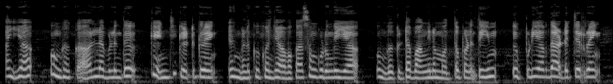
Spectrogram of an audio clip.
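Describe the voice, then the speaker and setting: A poor old grandmother, acted by a woman pleads in a very high, bright voice. Her begging tumbles out quickly and urgently. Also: fairly even intonation, a little hiss or hum. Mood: desperate. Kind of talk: Tamil audio drama acting.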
